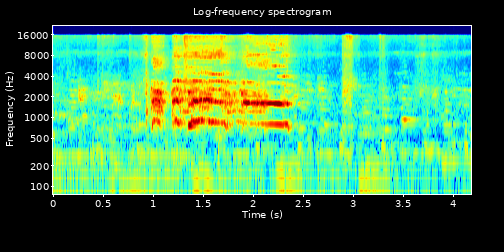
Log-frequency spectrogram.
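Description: A rooster crowing once, starting about a second in and lasting about a second and a half.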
